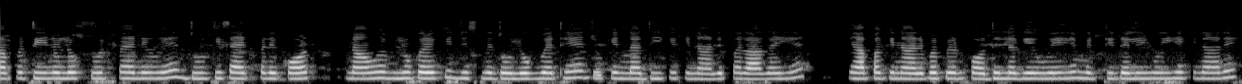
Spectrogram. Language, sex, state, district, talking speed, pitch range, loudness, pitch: Hindi, female, Bihar, Vaishali, 220 wpm, 270-280 Hz, -16 LUFS, 275 Hz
